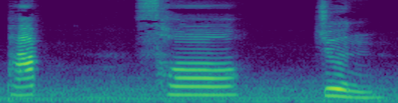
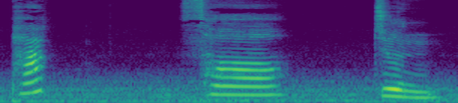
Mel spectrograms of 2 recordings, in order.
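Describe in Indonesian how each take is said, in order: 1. Suku kata tengah diucapkan seperti 'so'. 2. Suku kata tengah diucapkan seperti 'so'.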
